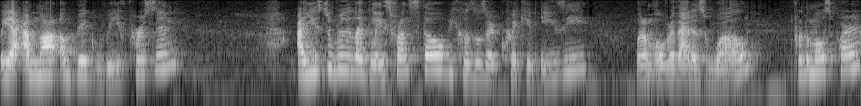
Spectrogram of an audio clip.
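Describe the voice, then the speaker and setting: Lively intonation carries this woman's speech, broken by long, frequent pauses. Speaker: beauty vlogger. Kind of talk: casual vlog talk. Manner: loud; animated.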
